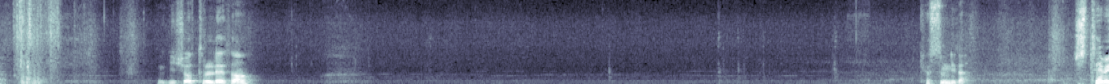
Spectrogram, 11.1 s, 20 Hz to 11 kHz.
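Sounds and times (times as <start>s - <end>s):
faint low computer hum: 0.0s - 11.0s.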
